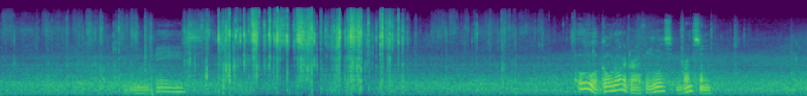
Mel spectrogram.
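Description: Trading cards rustle and slide against each other as they are flipped through.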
